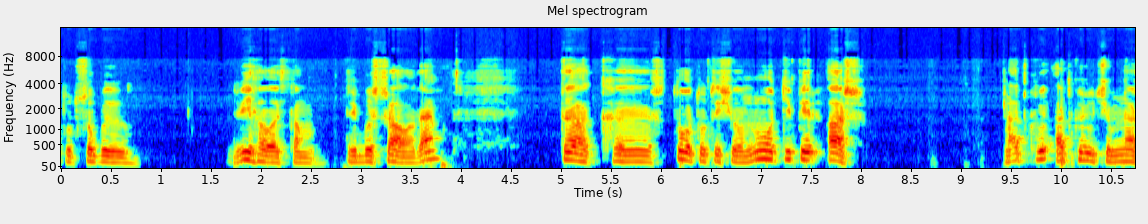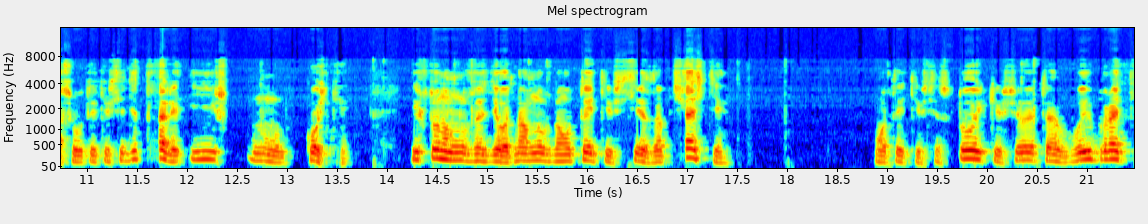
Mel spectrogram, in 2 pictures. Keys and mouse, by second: 5.5-6.7 middle drag, 9.2 shift+click, 10.2 h, 10.8-12.0 middle drag, 12.9 KP_3, 14.4-15.2 shift+middle drag, 15.6 click, 17.8 shift+click, 19.8-20.7 shift+middle drag.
